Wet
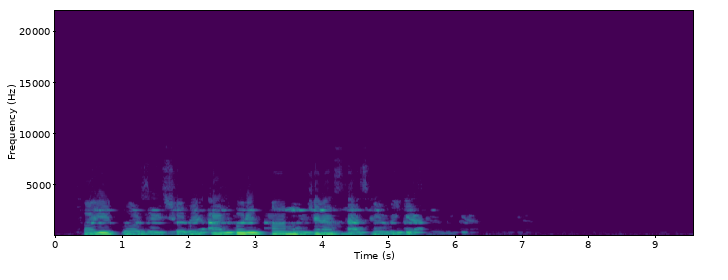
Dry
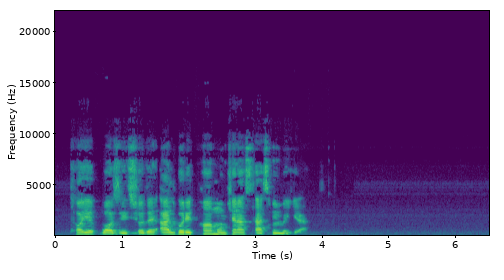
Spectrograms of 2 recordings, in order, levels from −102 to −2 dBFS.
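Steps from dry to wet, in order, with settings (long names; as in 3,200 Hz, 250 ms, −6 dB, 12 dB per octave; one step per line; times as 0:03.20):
sub-octave generator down 1 octave, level −2 dB
tempo change 0.68×
downward compressor 10 to 1, threshold −22 dBFS, peak gain reduction 11 dB
graphic EQ with 10 bands 125 Hz −3 dB, 250 Hz +4 dB, 500 Hz −6 dB, 1,000 Hz −9 dB, 2,000 Hz +12 dB, 4,000 Hz −10 dB, 8,000 Hz −11 dB
leveller curve on the samples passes 1
comb filter 5.6 ms, depth 63%
on a send: repeating echo 835 ms, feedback 27%, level −18.5 dB
on the sum: noise reduction from a noise print of the clip's start 18 dB
resonances in every octave D#, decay 0.2 s
level −3 dB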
